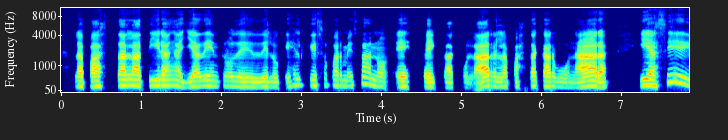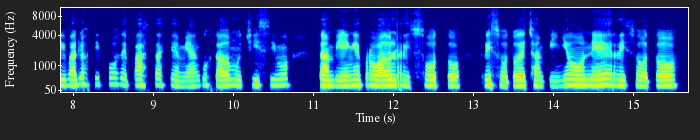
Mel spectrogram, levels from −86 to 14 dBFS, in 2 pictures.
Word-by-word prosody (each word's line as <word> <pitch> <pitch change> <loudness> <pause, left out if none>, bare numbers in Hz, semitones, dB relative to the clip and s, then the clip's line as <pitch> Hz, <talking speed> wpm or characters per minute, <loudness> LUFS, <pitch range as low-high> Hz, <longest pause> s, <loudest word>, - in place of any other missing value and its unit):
la 165 0 +3
pasta 170 +3 +3
la 185 -1 +6
tiran 185 +1 0
allí 155 -2 -2
adentro 165 0 -2
de 150 -2 -2
de 150 +2 -1
lo 150 -1 -8
que - - -14
es - - -15
el 195 0 -10
queso 190 +1 -8
parmesano, 180 +1 -5
espectacular, 150 +1 +2
la 155 0 -3
pasta 150 +3 -5
carbonara. 150 -1 +6 0.4
Y 195 +1 +4
así, 225 - +1
varios 195 +3 -1
tipos 215 +1 -13
de 205 -2 -9
pastas 195 +1 -5
que 185 -2 -7
me 160 0 -10
han 165 +1 -8
gustado 185 -2 -4
muchísimo. 190 +1 -9 0.3
También 175 -1 +1
he 190 - -1
probado 185 -2 +2
el 185 - +3
risotto, 180 -1 -3 0.2
risotto 180 -3 -4
de 175 -1 +4
champiñones, 185 +3 -1
risotto 180 -1 -1
180 Hz, 145 wpm, -24 LUFS, 165-190 Hz, 0.4 s, la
